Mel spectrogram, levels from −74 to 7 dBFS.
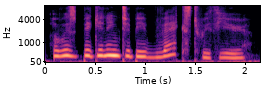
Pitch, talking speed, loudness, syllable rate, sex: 235 Hz, 225 wpm, -15 LUFS, 5.9 syllables/s, female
